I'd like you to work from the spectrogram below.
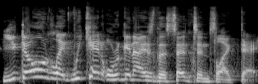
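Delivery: incredulous protest. Real, not acted. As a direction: protest in high disbelief. Guest objects to host's phrasing.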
